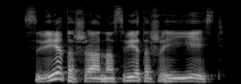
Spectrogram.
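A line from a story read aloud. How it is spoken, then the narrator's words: Snorting. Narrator (Russian): хмыкнул Тиму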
